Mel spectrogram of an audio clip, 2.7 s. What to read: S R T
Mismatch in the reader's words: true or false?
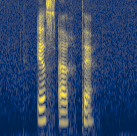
false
